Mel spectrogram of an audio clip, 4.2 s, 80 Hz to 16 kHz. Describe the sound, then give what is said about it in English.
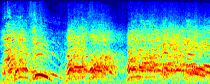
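Hundreds of protesters chant on Parliament's forecourt as new MPs arrive for their 2023 swearing-in, a loud, rhythmic mass of shouting voices in three phrases, each separated by a short break. “What a welcome for the class of 2023 as hundreds of protesters massed on Parliament's forecourt to greet MPs before their first day in the House.”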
